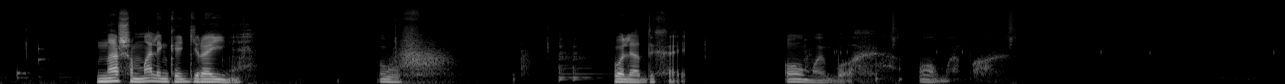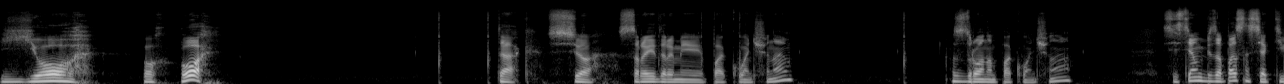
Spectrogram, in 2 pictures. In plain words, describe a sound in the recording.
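A young man talks with animation into a close microphone, in bursts with pauses.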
